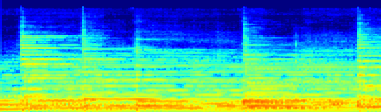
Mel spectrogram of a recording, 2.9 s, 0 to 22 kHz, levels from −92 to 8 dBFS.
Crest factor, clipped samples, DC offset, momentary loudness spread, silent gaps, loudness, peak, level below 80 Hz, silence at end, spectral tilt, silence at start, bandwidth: 12 dB; under 0.1%; under 0.1%; 4 LU; none; -16 LUFS; -4 dBFS; -32 dBFS; 0 s; -7 dB/octave; 0 s; 10 kHz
